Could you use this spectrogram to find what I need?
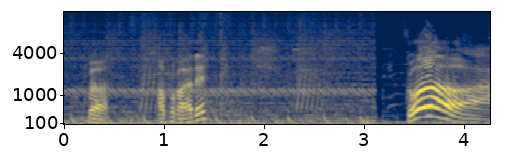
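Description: Retro electronic game sound effects chirp and buzz.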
